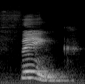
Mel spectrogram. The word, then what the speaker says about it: think: Então, para conseguir pronunciar a palavra think, que é pensar, a gente mais ou menos fala sink, que é afundar, só que na hora do S a gente bota a língua para fora.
